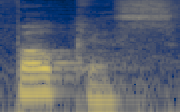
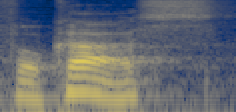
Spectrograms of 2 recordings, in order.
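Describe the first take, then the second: First: The stress is on the first syllable. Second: The stress is on the second syllable. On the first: The speaker calls it right. "the last syllable is not emphasized" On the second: The speaker calls it wrong. "it's not focus"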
